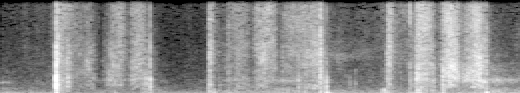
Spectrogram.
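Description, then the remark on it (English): A deck of cards being shuffled, with a run of quick, crisp riffling bursts and soft papery flutters repeating over a couple of seconds, no voices. “So you just take these cards and you shuffle them up.”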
